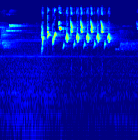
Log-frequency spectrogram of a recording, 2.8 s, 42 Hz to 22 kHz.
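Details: Wild goldfinch song from 2021: a quick sequence of about a dozen sharp, bright chirps, evenly spaced and pitched high, over faint background noise.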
